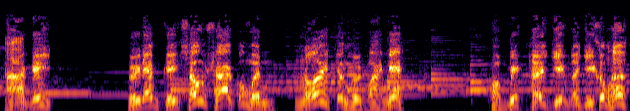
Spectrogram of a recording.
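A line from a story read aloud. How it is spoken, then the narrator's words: Shouting. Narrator (Vietnamese): Ôn Phương Sơn hét lên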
